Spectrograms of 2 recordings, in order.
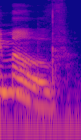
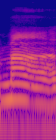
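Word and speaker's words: mauve: and this color is country mave or Mau however you want to pronounce it I pronounce it mave I'm going to keep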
